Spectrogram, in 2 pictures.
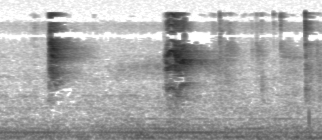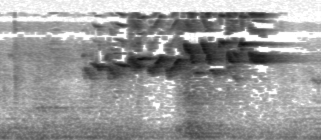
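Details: Yellow-bellied seedeater, a captive male paired with its female, giving two sharp, high chirps, then a quick two-second warbling phrase of tumbling high notes; a faint low indoor hum sits underneath.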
